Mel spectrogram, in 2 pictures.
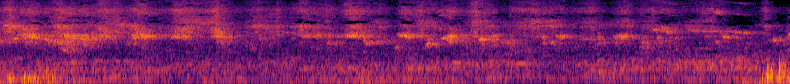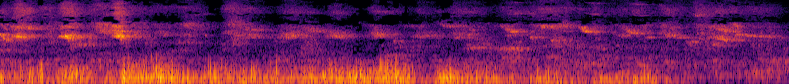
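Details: Blackbirds squawking noisily together in Miami, Florida, recorded up close: a constant mass of high, scratchy calls and chatters, with bursts of low broadband noise in the middle.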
